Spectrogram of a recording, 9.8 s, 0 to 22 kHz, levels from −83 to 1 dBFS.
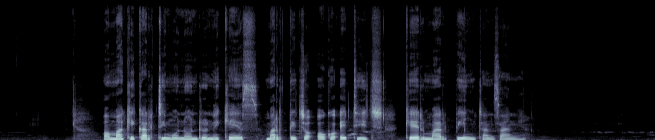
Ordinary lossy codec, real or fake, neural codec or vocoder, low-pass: none; real; none; none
